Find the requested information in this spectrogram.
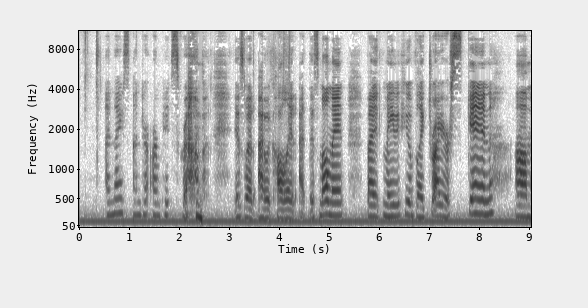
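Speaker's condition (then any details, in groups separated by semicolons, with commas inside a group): No condition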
